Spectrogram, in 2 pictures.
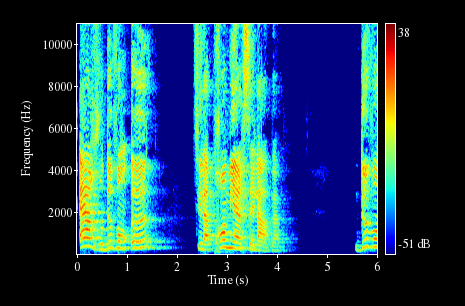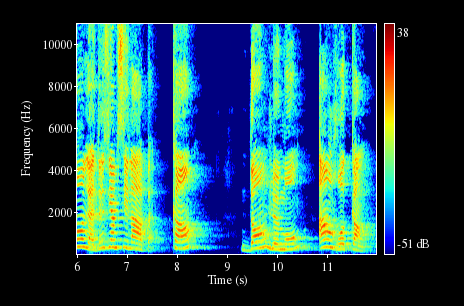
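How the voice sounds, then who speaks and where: A high-voiced woman teacher leads a reading lesson for first graders, spelling out each syllable with deliberate, repeated care. The recording carries a roomy echo with a long trailing reverb. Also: expressive, fairly bright tone. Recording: echoey room with long reverb.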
